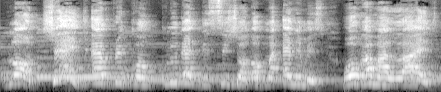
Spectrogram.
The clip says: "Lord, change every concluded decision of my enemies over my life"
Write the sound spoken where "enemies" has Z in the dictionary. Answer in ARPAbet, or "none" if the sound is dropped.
S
